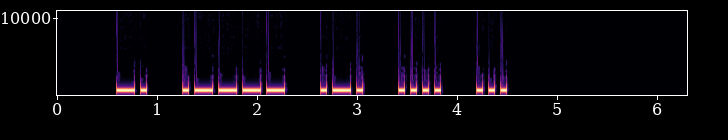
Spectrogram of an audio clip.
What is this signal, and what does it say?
Morse code, heard as a keyed tone, about 20 wpm, spaced as for 14 wpm, 700 Hz. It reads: N1RHS
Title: 076 Lesson 13g - Letter L - Call Signs 20wpm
